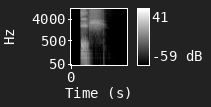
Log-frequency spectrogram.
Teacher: turning the soft ch into sh. It's not sh, it's lighter, airier, like a gentle hiss.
